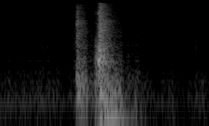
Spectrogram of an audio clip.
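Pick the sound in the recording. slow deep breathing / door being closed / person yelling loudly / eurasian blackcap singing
door being closed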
